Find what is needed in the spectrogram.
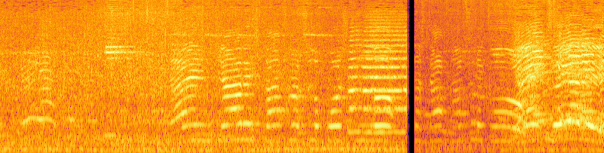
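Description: A group of protesters chanting slogans in unison, in loud repeated shouts. A brief steady held tone sounds about three and a half seconds in, and the sound cuts out for an instant just after.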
